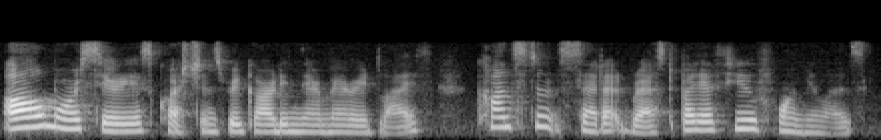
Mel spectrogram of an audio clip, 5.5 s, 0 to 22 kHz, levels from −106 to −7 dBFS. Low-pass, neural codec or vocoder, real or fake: 7.2 kHz; vocoder, 22.05 kHz, 80 mel bands, WaveNeXt; fake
